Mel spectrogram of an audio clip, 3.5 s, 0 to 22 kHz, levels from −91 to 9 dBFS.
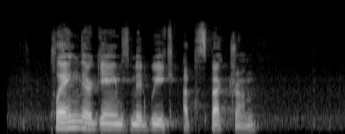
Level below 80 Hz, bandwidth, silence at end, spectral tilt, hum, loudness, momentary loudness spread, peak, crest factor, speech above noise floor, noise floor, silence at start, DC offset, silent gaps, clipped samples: -76 dBFS; 12 kHz; 0.9 s; -4.5 dB/octave; none; -28 LUFS; 14 LU; -6 dBFS; 24 dB; 39 dB; -68 dBFS; 0.5 s; under 0.1%; none; under 0.1%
